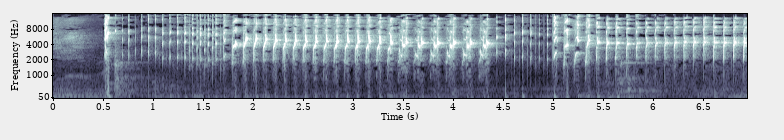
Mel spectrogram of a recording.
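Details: Lovebird ngekek, a long chattering song: after one sharp opening note, a fast, high, metallic rattle pours out for several seconds, pauses briefly, then resumes as another sustained rapid chatter.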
